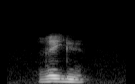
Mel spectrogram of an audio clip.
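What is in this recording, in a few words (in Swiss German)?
"rejel", Alsatian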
